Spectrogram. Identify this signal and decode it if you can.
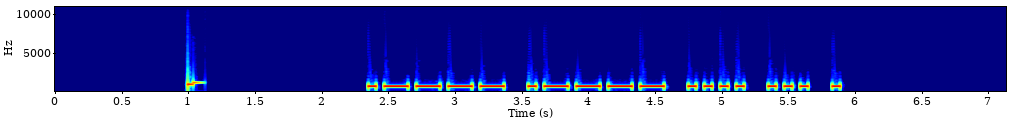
Morse code, heard as a keyed tone, about 20 wpm, 700 Hz. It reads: 11HSE
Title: Five Challenging Letter-Number Combinations 20wpm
